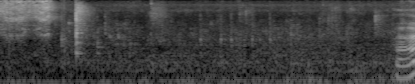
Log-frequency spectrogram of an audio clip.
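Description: A kitchen knife being sharpened by hand, with faint, quiet rasping strokes of steel across an abrasive that come and go in a soft, irregular rhythm.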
